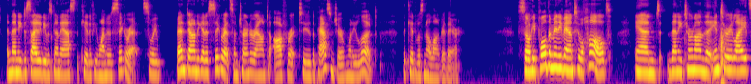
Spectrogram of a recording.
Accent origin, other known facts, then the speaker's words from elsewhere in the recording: Des Moines, Iowa, United States; when I was a kid and I was growing up in Des Moines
